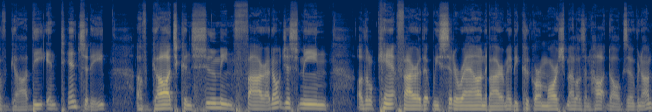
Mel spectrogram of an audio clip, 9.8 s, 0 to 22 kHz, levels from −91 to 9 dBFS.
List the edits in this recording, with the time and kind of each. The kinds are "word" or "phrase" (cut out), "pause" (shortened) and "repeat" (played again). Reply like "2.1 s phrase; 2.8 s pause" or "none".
7.3 s phrase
